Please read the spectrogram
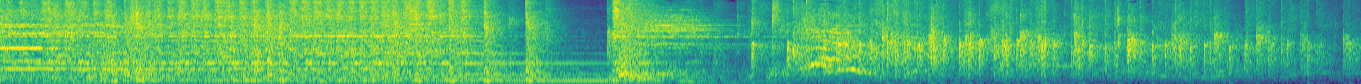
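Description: Live acoustic and electric guitars play the song's closing bars and end on a final chord about four and a half seconds in. The audience then applauds, with a few voices, until the sound fades out at the end.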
